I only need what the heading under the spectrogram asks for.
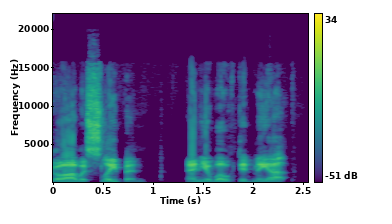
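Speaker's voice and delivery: speaking as a dog. Speaking for a sleepy dog just woken up: voicing the dog. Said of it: "He's like".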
